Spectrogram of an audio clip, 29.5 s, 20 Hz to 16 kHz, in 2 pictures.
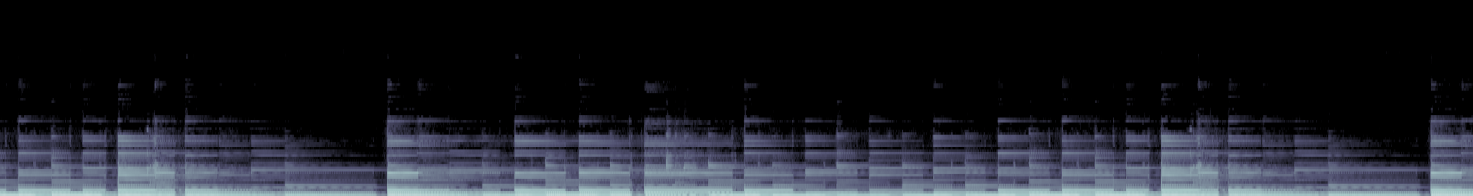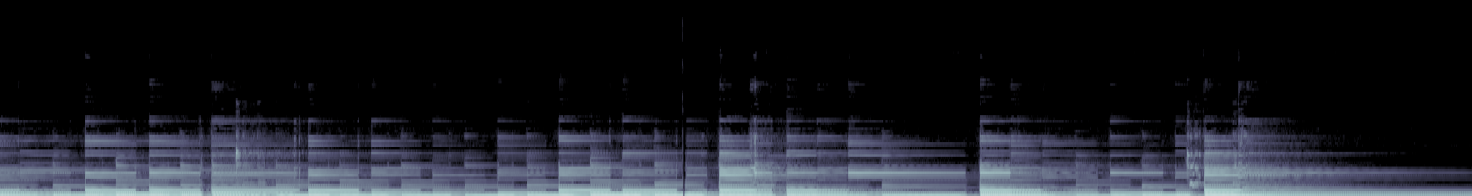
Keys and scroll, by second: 0.8 s, 2.0 `, 3.4 s, 4.1 ctrl+z, 5.0 s, 13.5 ctrl+z, 13.9 ctrl+z, 17.6 s, 22.6 s.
